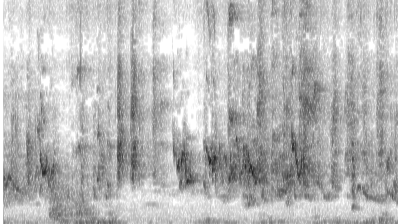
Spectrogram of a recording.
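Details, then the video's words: Several playful budgerigars in the evening, chirping while fluttering and exploring: bright, scratchy warbled chatter in quick bursts with short pauses, plus a few soft low thumps. "Parakeets Chirping & Playing"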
